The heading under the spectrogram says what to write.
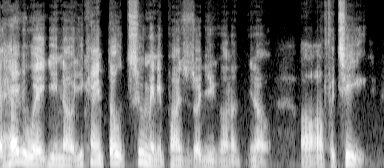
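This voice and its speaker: On a very clean recording with a silent background, a man speaks with a dry, close sound with no echo. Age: 50s. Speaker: boxing commentator. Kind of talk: casual chat. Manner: halting.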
